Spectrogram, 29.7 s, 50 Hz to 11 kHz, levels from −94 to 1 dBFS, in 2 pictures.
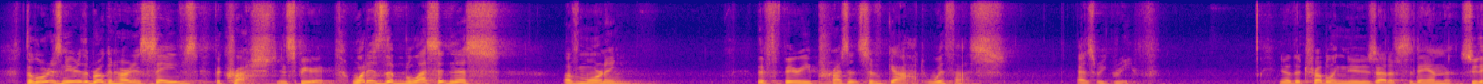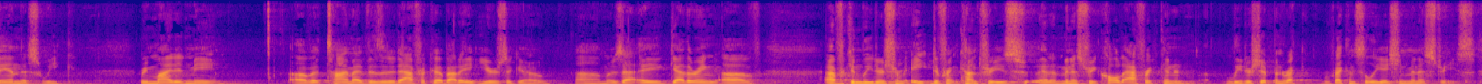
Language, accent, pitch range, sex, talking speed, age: English, American, 115-155 Hz, male, 155 wpm, 40-59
